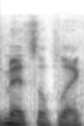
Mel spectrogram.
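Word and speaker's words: Mxyzptlk: Like Mitzelplick or Mixes-Pitalik. It's Mitzelplick as far as I'm concerned.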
